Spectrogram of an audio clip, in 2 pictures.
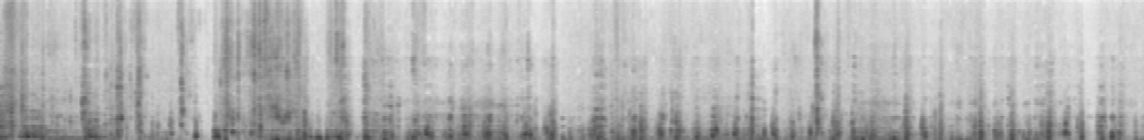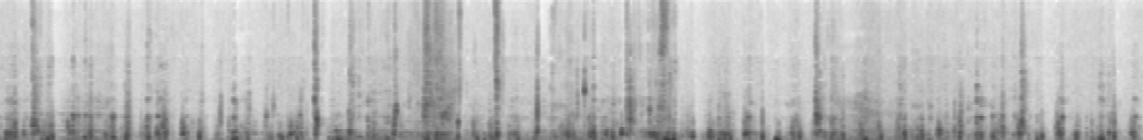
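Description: Close-miked eating: a steady run of chewing, biting and lip-smacking on large mouthfuls of Korean mixed rice (bibimbap).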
